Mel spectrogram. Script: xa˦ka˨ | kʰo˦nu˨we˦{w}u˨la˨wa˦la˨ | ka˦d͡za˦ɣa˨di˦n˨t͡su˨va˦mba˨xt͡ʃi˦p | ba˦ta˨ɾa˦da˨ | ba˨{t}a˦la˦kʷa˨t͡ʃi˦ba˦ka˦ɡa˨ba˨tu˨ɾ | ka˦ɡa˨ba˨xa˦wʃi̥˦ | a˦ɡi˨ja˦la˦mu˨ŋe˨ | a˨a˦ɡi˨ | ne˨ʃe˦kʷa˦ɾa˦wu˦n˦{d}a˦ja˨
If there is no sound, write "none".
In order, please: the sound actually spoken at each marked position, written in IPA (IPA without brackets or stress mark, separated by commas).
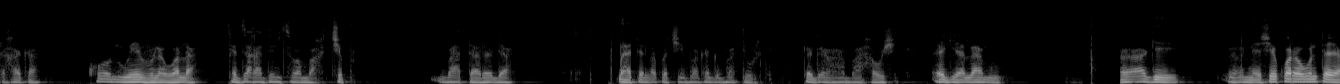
v, t, t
